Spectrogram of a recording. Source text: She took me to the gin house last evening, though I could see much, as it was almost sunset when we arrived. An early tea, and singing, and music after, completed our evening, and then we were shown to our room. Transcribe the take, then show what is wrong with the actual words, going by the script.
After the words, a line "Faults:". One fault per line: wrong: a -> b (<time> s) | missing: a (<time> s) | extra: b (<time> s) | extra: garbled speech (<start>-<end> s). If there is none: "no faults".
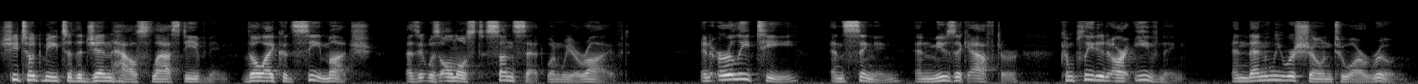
She took me to the gin house last evening, though I could see much, as it was almost sunset when we arrived. An early tea, and singing, and music after, completed our evening, and then we were shown to our room.
Faults:
no faults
